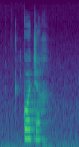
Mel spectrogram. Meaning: 1. tree stump, stub 2. block, log, large piece of wood 3. stocks (punishment device)
- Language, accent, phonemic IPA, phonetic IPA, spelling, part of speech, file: Armenian, Eastern Armenian, /ˈkot͡ʃəʁ/, [kót͡ʃəʁ], կոճղ, noun, Hy-կոճղ.ogg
